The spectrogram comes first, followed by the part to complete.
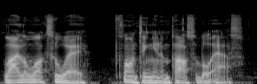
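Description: An actor playing a dry, matter-of-fact narrator of scenes in an audio drama. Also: male voice, low voice, steady tone, fairly quick.

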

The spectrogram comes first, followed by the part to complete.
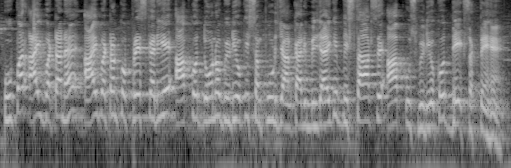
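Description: Male explainer presenter, middle-aged, Indian accent, high-pitched voice, formal and orderly delivery. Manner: formal, methodical, enumerating points. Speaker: presenter of an informational channel. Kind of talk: scripted explainer addressed to viewers.

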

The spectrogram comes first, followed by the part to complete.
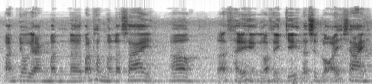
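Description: A man's voice: a little high, moderate pace. A man in his thirties speaking an indignant opinion monologue to camera, full of rhetorical questions and fillers, filmed on a phone in a small tiled room. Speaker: commentator. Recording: echoey tiled room with background noise.

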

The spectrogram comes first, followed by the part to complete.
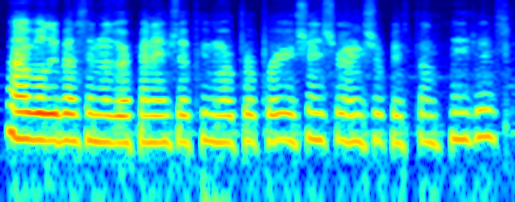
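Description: A woman's voice: mid-range voice, completely flat delivery, quick pace, dark tone, lo-fi sound, faint music behind. A woman streamer reading game lines aloud and commenting casually as she plays.

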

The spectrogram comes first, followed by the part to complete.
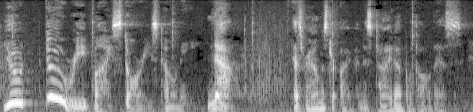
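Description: A man's voice: deep voice, wildly swooping pitch, normal speed, a little hiss or hum, full character voice. A man playing a stubborn, wisecracking reporter who hunts monsters in an audio drama, with a cheeky, wheedling manner. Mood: cheeky, persuasive. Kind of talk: audio drama acting, with first-person noir narration.

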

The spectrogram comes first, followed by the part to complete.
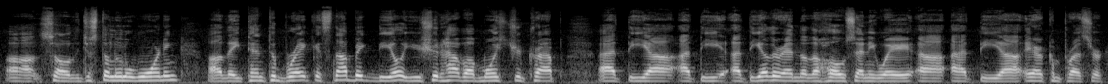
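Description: A man's voice: fairly high pitch, fairly even intonation, moderate pace, darkish tone. A man hosting an airbrush tutorial, talking casually while he shows the tool at a table, rambling with fillers, restarts and playful asides. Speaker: host of an airbrush tutorial show. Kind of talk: casual product demonstration. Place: indoor table-top studio, hands-on demo.

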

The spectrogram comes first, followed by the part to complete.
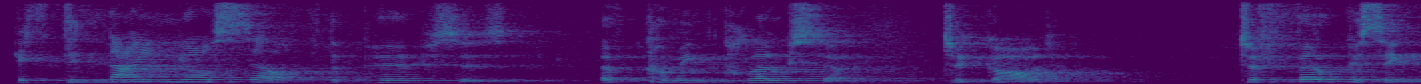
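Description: A middle-aged man preaching a sermon in a large stone church, slow and deliberate with long pauses. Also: high-pitched, darkish tone. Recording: echoey church with long reverb.

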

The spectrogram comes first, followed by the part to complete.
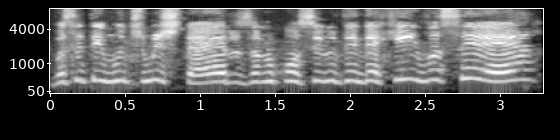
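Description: A woman's voice: high voice, brisk, darkish tone, natural voice. A woman playing a concerned, questioning love interest in an audio drama, coaxing and inquisitive. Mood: bewildered.

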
